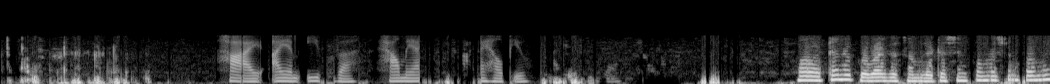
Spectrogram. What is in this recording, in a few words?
conversation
